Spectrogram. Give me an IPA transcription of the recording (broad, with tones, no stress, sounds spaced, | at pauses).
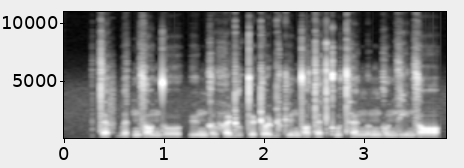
t ɜ˩ f b ɜ˥ t n z ɔ˩ n d o˩ | ʉ˥ ŋ ɡ ɤ˩ l h ɤ˥ ɖ u˧ t̪ œ˧ ʈ o˥ ɖ ʉ˩ ʈ ɾ ʉ˥ n d ɔ˧ t ɜ˩ t kʼ u˥ tʰ ɜ˩ ŋ ɤ˩ ŋ ɡ o˧ n z i˩ n z ɔ˥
